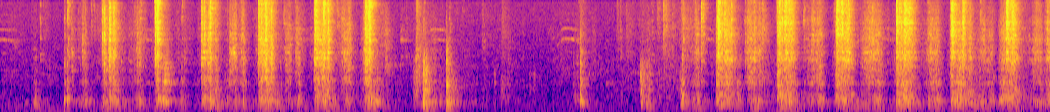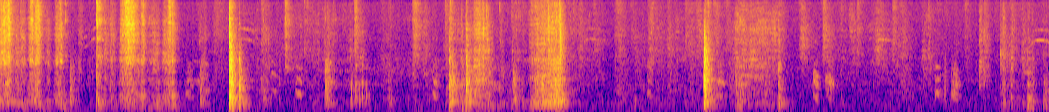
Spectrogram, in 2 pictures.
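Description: Hand plane shaving the sawn edges of a plywood seat board to take off splinters: quick rasping strokes at about two a second in two runs, broken by a short pause. Later come a few sharp single knocks of wood being handled.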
